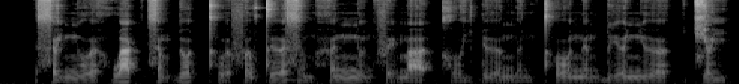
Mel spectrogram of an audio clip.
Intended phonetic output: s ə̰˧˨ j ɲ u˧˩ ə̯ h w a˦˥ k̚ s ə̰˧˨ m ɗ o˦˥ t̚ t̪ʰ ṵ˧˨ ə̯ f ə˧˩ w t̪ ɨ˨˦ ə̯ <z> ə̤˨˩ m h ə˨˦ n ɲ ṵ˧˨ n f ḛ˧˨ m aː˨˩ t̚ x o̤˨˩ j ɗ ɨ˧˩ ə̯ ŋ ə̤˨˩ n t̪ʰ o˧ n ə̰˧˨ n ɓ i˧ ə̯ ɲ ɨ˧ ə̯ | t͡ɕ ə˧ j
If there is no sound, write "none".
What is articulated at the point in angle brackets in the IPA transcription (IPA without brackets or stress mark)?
z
